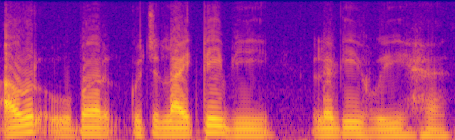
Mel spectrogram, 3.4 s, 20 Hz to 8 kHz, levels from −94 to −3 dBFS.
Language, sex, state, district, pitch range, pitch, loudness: Hindi, male, Uttar Pradesh, Saharanpur, 90-105 Hz, 100 Hz, -19 LUFS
